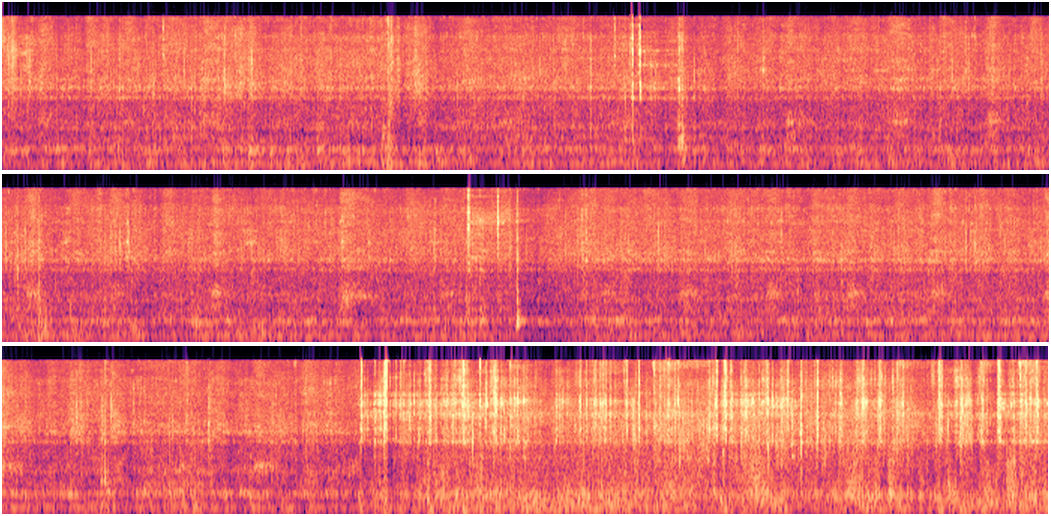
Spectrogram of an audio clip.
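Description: Mountain bike rolling over a dirt singletrack: steady tyre noise with scattered clicks and rattles from the bike and one sharp knock about halfway. The noise gets louder and hissier about three-quarters of the way in, with wind on the microphone.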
